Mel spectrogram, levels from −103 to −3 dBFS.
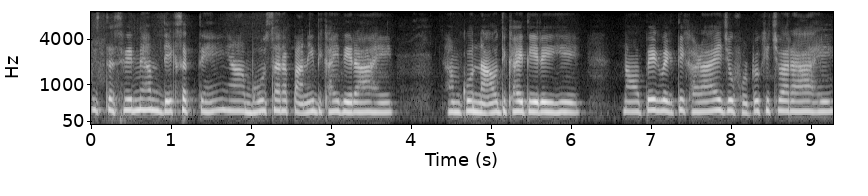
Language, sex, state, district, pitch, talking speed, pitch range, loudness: Hindi, female, Bihar, Saharsa, 235 Hz, 205 wpm, 225-245 Hz, -23 LUFS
